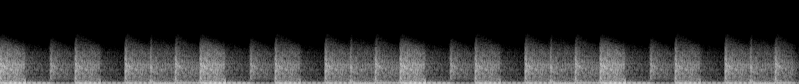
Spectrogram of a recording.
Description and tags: Electronic Filter Percussion 2 (120 BPM)
Electronic Percussion with Filter Mode. 120 BPM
